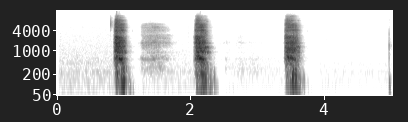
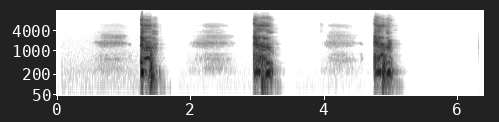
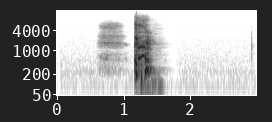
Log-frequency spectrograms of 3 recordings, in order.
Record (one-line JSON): {"exhalation_length": "5.0 s", "exhalation_amplitude": 32705, "exhalation_signal_mean_std_ratio": 0.25, "three_cough_length": "6.4 s", "three_cough_amplitude": 32768, "three_cough_signal_mean_std_ratio": 0.28, "cough_length": "3.0 s", "cough_amplitude": 32768, "cough_signal_mean_std_ratio": 0.24, "survey_phase": "beta (2021-08-13 to 2022-03-07)", "age": "45-64", "gender": "Male", "wearing_mask": "No", "symptom_none": true, "smoker_status": "Ex-smoker", "respiratory_condition_asthma": false, "respiratory_condition_other": false, "recruitment_source": "REACT", "submission_delay": "1 day", "covid_test_result": "Negative", "covid_test_method": "RT-qPCR", "influenza_a_test_result": "Negative", "influenza_b_test_result": "Negative"}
